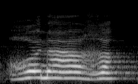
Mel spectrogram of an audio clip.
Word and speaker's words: renard: lettre que j'ai prononcés renard alors j'ai prononcé la m e t mais ces misères j'ai noté la lettre d ça se prononce pas eh oui mes petits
